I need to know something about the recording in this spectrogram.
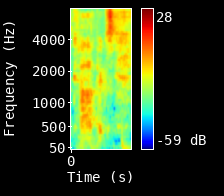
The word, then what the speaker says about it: Copic: use those or kopecks I always say I would say kopecks but I think most people pronounce it convicts that right there by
